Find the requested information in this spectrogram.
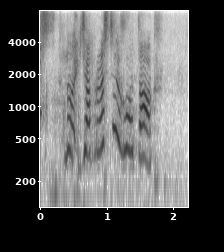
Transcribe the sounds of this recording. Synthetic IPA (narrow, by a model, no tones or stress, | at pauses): nujapɾɔst̪əjɐɣɔt̪ak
